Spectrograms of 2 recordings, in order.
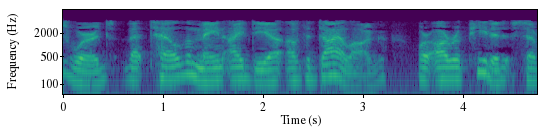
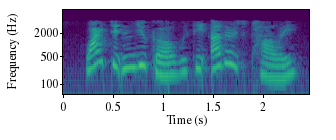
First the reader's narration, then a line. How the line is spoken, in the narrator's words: she asked kindly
